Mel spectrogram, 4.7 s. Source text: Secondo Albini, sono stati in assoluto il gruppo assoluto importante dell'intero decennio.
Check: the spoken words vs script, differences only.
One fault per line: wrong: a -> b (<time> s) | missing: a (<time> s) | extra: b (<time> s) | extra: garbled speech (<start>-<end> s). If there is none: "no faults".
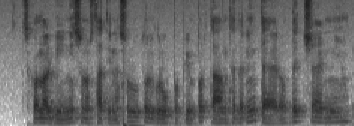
wrong: assoluto -> più (2.4 s)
